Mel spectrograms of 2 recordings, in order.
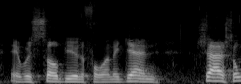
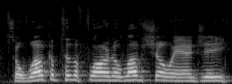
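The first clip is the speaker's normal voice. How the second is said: louder, higher show-host welcome; excited welcome; 5 semitones higher, 5 dB louder than usual. Acted. Host welcoming guest onto his show, louder and excited. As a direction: greet her like a host.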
